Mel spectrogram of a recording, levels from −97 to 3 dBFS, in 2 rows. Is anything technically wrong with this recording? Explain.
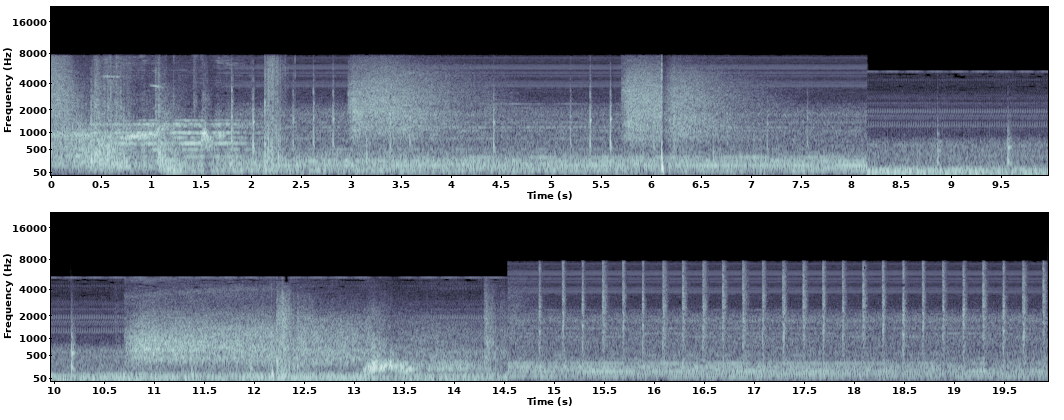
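Yes. From 8.17 to 14.55 s there is a wrong sample rate fault. The audio plays at one-third speed, which fits 48 kHz material run at 16 kHz, so it sounds slow and drops about 19 semitones. A spectrogram would show everything squeezed to a third of its usual frequency and stretched out in time.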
